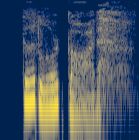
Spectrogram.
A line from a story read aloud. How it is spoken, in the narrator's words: Charlie muttered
